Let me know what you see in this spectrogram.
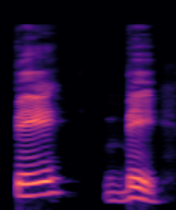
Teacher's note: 2 लबी में इसमें दोनों होठों से हवा को रोका जाता है।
